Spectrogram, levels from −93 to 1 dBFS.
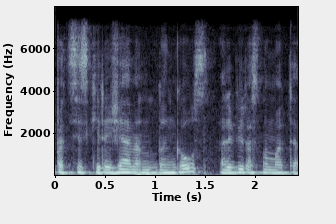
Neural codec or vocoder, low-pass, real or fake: vocoder, 22.05 kHz, 80 mel bands, Vocos; 7.2 kHz; fake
